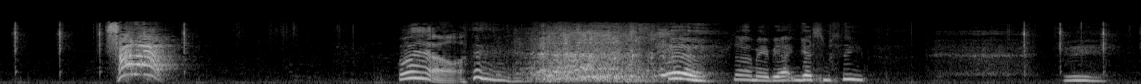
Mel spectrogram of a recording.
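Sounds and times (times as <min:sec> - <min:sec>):
clock ticking in a bedroom: 0:00.0 - 0:01.1, 0:10.2 - 0:11.3
speech: 0:04.0 - 0:08.9, 0:10.6 - 0:11.2
laughter: 0:04.6 - 0:07.2.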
